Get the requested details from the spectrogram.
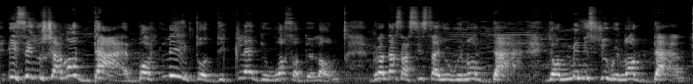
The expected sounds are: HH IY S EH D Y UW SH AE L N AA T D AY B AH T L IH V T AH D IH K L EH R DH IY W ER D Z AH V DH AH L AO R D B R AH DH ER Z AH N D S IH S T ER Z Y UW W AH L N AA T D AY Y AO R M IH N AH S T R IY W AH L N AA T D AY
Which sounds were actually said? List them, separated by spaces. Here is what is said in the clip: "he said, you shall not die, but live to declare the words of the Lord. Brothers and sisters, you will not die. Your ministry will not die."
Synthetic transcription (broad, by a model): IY S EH Y UW SH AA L N AA T D AY B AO T L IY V T AH D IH K L EH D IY W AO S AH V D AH L AO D B R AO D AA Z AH N S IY S T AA Y UW W AH L N AA T D AY Y AO M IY N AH S T R IY W AH L N AA T D AY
